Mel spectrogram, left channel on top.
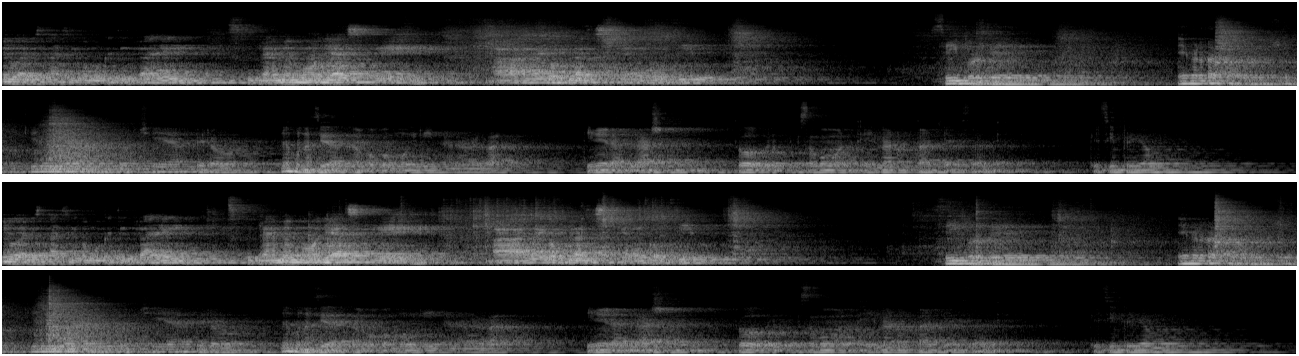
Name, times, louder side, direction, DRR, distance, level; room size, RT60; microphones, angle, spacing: voice 1, 0.0-1.9 2.5-4.3 4.9-7.1, equal, 25° right, -1 dB, 0.9 m, -25 dB
sound 1, 2.0-6.8 7.2-7.9 8.9-11.6 12.1-13.8, right 1 dB, 60° right, 2.4 m, -37 dB
voice 2, 9.3-10.7 11.8-15.3 15.7-18.0 18.8-23.0 23.8-24.5, equal, 20° left, 0 dB, 1.0 m, -31 dB
10.0 x 8.4 x 5.7 m, 2.9 s
head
